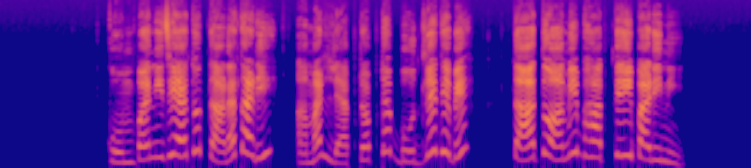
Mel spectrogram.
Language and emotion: Bengali, surprised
